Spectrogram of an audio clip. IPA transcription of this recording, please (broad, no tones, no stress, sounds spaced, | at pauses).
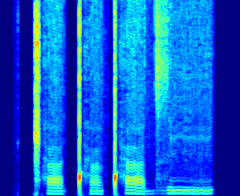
ǁʰ æ ǃʰ æ̃ ǃʰ æ d͡z i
